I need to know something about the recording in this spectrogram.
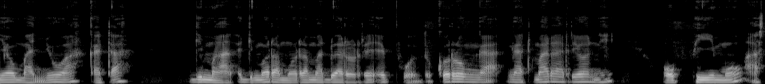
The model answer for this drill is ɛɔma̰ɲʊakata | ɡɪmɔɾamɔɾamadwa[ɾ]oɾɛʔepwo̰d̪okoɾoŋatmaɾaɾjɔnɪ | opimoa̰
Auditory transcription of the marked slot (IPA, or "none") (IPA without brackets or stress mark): ɾ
